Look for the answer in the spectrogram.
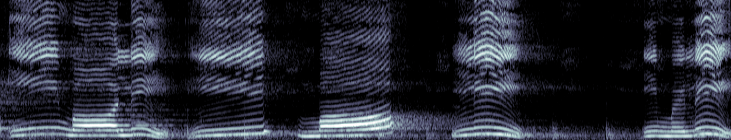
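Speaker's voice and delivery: इमली very slowly in separate beats; drawn-out syllables. Shown as a demonstration. Teacher modelling इमली for children, syllables drawn out. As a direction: stretch each syllable of इमली, long final ee.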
